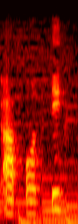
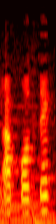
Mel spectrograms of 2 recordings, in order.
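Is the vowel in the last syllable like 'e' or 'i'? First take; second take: i; e. First: The last syllable has an 'i' vowel. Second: The last syllable has an 'e' vowel. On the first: This is the non-standard form. The speaker calls it wrong. "yang tidak baku menggunakan huruf I" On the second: This is the standard form. The speaker calls it right. "bahasa baku apoteknya menggunakan huruf E"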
